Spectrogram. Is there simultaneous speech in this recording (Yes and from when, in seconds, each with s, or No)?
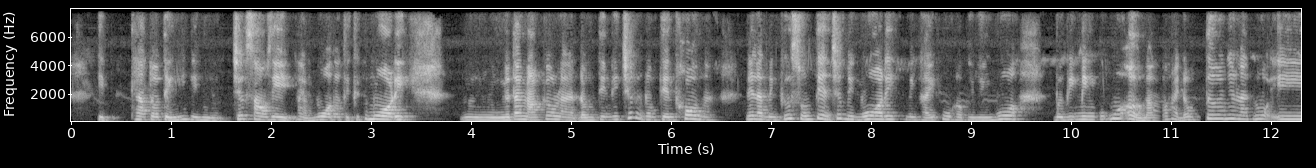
No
